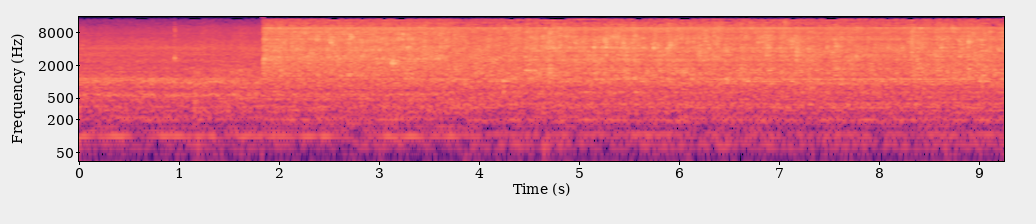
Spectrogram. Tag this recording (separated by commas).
Water, faucet, Sink (filling or washing)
